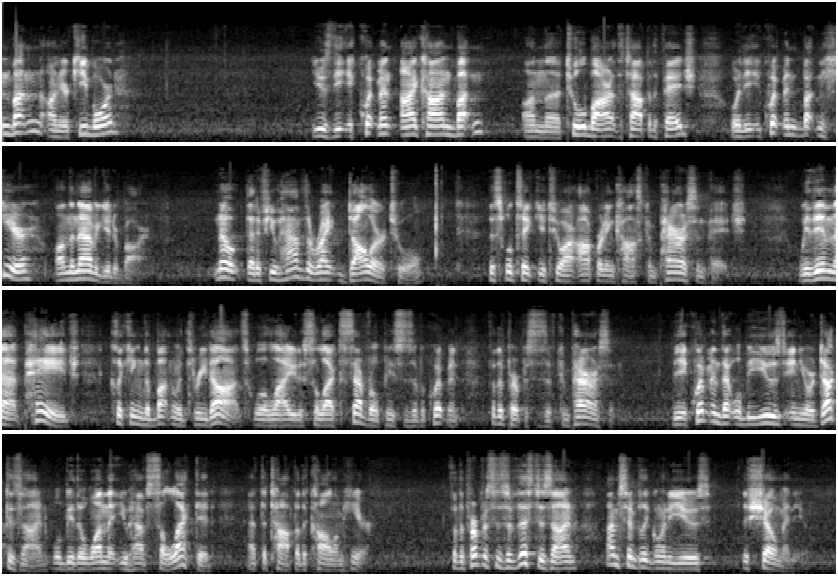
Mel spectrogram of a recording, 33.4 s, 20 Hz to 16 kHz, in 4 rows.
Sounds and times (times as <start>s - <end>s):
Speech: 0.0s - 1.3s, 3.1s - 12.6s, 13.2s - 28.8s, 29.5s - 33.2s.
